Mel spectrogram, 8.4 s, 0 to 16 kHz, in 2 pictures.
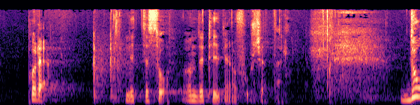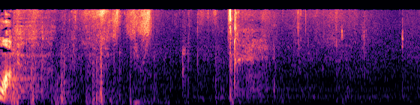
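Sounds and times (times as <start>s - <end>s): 
speech: 0.3s - 0.6s, 1.2s - 3.4s, 4.0s - 4.9s
rustling and handling noises of a wheel: 4.3s - 8.3s.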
